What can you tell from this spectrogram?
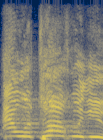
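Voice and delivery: shouted high, leading the crowd; loud call-and-response. Shown as a demonstration. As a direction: call it out big for them to echo. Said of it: "repeat after me and make it loud".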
